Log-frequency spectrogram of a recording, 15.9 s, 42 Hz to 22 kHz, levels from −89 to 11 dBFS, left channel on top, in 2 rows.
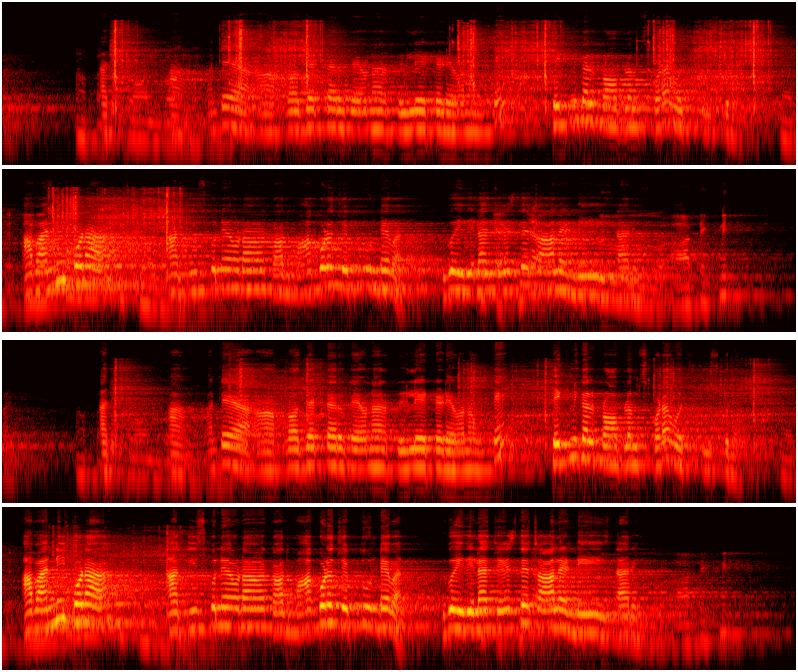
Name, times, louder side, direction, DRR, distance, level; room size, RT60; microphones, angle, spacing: voice 1, 0.7-2.0 7.8-9.0 9.3-9.8 12.9-13.4 13.9-15.2, left 4 dB, 75° left, 7 dB, 0.7 m, -49 dB
sound 1, 1.1-1.4 2.1-3.4 4.3-5.7 6.4-7.8 8.2-9.8, left 8 dB, 40° left, 0.3 m, -41 dB
voice 2, 1.7-5.1 5.5-7.4 8.2-9.0 9.6-12.0 12.3-14.3, right 4 dB, 60° right, 10 dB, 0.6 m, -31 dB
8.5 x 8.2 x 8.0 m, 2.5 s
head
